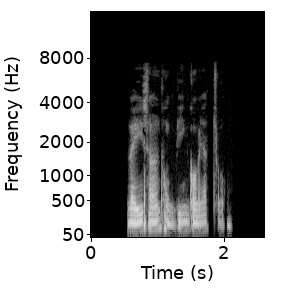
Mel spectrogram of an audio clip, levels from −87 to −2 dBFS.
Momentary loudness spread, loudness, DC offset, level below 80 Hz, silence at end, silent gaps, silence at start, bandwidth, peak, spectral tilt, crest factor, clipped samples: 17 LU; -22 LUFS; under 0.1%; -56 dBFS; 0.5 s; 1.78-1.83 s; 0.55 s; 7.6 kHz; -4 dBFS; -7.5 dB/octave; 20 dB; under 0.1%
